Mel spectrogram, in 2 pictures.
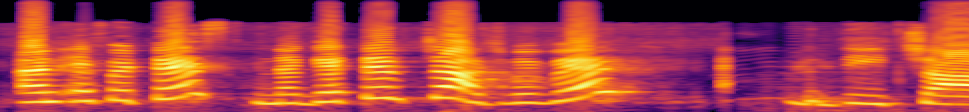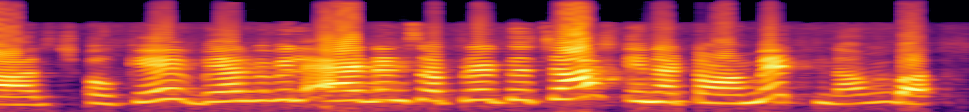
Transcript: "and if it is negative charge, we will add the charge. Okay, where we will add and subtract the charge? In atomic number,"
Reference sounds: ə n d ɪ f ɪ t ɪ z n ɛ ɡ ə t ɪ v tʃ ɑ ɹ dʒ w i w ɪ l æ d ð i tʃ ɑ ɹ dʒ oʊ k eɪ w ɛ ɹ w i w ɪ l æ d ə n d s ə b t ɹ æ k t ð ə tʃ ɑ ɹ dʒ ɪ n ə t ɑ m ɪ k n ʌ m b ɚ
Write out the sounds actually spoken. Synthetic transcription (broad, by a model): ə n d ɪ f ɪ t ɪ z n ɛ ɡ ə t ɪ v tʃ ɑ ɹ dʒ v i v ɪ l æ d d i tʃ ɑ ɹ dʒ oʊ k eɪ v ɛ ɹ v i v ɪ l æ d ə n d s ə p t ɹ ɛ t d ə tʃ ɑ ɹ dʒ ɪ n ə t ɑ m ɪ k n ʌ m b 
